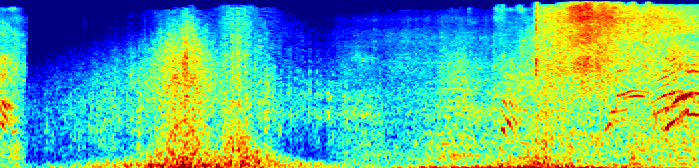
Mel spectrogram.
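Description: A loud, low rumbling blast, like an explosion, as a car is launched into the air. It swells about half a second in, eases, then rises again with a hiss near the end, where screams break out.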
